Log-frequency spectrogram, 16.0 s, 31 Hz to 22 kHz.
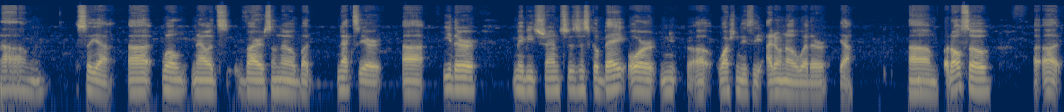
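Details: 44-year-old man, a former paramedic, with aphasia after a stroke during valve prolapse surgery; he cannot use one arm since the stroke; aphasia after stroke.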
